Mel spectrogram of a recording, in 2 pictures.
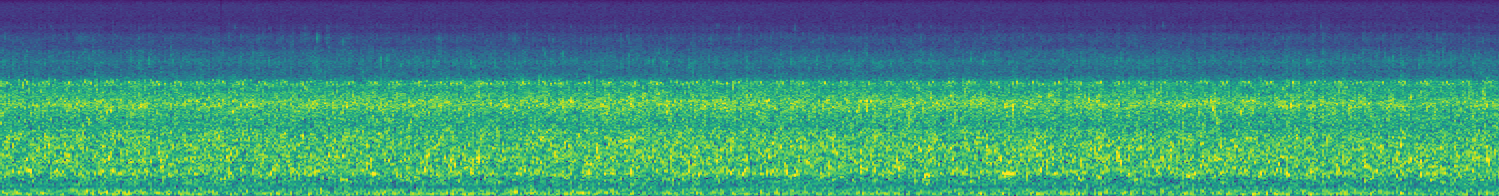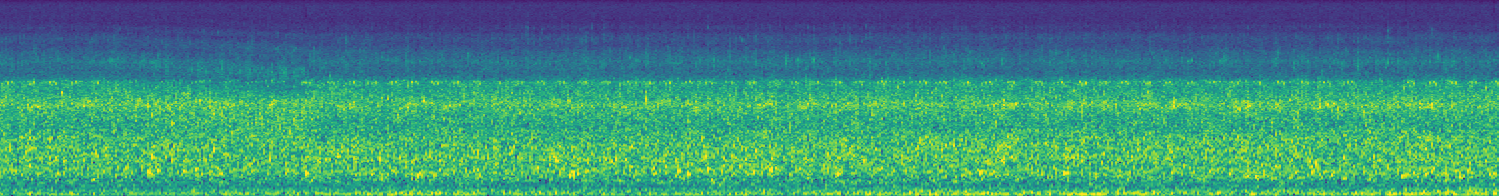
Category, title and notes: Soundscapes > Nature
Cricket Creek Ambience
Ambient sound of a creek at night in Ojai, CA. Crickets in foreground, frogs in background. Recorded with a shotgun mic + stereo field recorder to create a wide image.
frogs, crickets, nature, ambient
